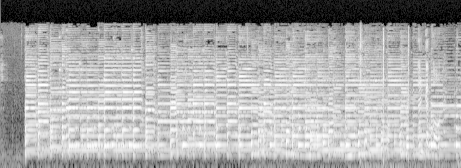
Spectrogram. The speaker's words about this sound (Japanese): 今日バンジョーもスタジオにお持ちいただきました。 そうですね、 はい、もうブルーグラスには必然的な楽器だと思うんですけれども。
